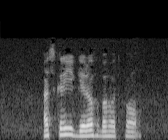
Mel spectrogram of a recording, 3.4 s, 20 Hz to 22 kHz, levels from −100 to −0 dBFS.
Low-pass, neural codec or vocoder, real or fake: 7.2 kHz; none; real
